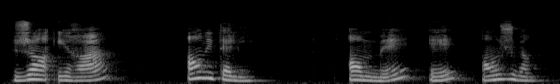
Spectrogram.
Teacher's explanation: la conjonction de coordination et reste toujours muet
